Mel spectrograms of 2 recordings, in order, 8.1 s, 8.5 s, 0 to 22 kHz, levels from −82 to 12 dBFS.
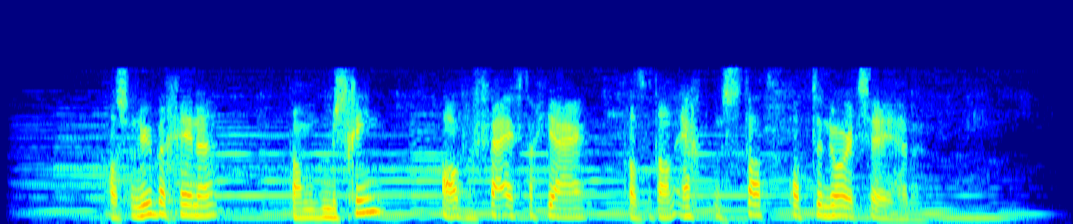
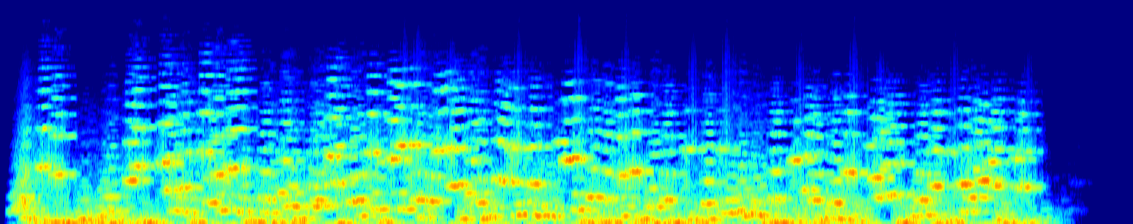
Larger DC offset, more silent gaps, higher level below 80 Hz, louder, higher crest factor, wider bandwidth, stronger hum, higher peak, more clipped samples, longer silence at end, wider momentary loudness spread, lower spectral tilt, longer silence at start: neither; neither; second, -60 dBFS vs -22 dBFS; second, -22 LUFS vs -17 LUFS; first, 18 dB vs 12 dB; second, 6.6 kHz vs 7.8 kHz; neither; about the same, -4 dBFS vs -2 dBFS; neither; second, 0.35 s vs 0.6 s; first, 17 LU vs 4 LU; second, -6.5 dB/octave vs -8 dB/octave; first, 0.25 s vs 0.05 s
